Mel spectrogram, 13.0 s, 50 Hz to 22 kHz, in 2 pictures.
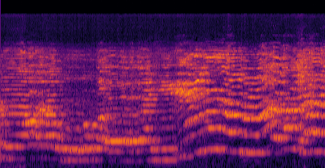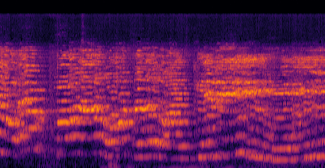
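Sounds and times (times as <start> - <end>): man chanting into a microphone: 0.0 - 13.0.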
